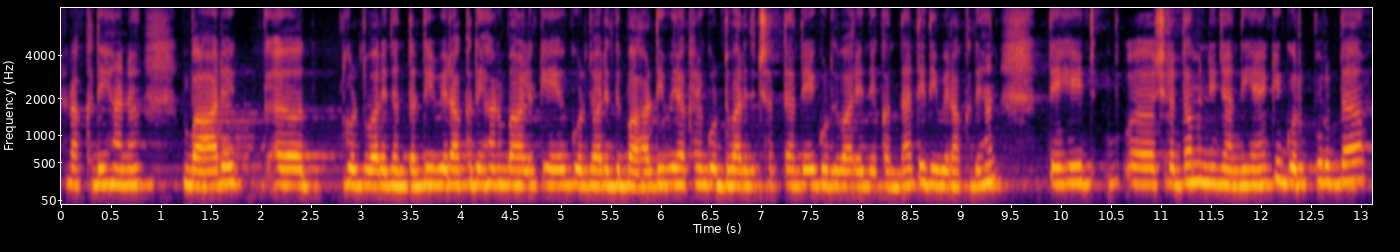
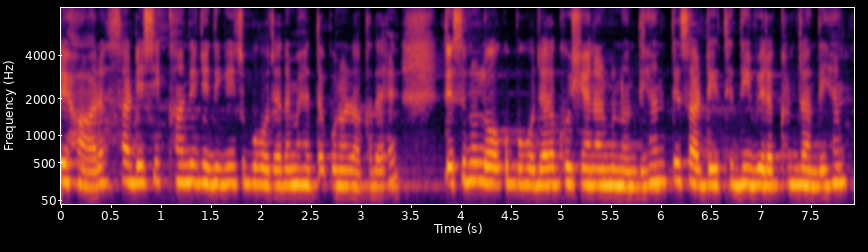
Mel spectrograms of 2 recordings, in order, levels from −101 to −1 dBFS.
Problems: background sounds at intervals, background conversations at intervals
